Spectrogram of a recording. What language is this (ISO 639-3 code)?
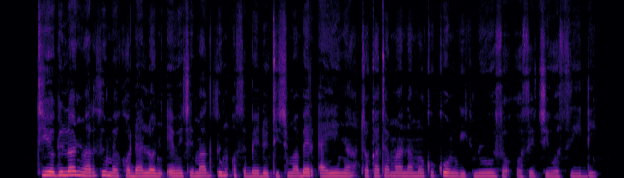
luo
